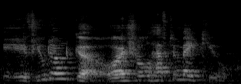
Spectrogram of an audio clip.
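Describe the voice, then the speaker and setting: A man playing a stuffy flustered landowner, indignant, authoritative, bright forceful tone, storybook reading, distant mic. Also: high-pitched, huge pitch swings, normal speed, voice pushed up, exaggerated voice. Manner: stammering, demanding, authoritative. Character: flustered, proper Edwardian gentleman landowner, indignant. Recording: roomy, distant live recording with hiss.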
